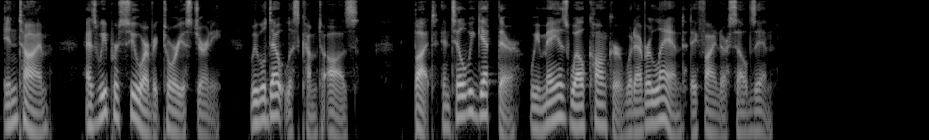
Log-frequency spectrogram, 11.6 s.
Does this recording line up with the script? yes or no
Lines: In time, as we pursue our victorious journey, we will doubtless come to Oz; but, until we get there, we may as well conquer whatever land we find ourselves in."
no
